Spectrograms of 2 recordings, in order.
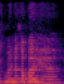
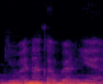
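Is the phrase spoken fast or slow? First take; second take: fast; slow. First: It is spoken at a fairly quick pace. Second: It is spoken at a noticeably slower pace. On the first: "itu agak cepat" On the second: "Itu agak lebih lambat"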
